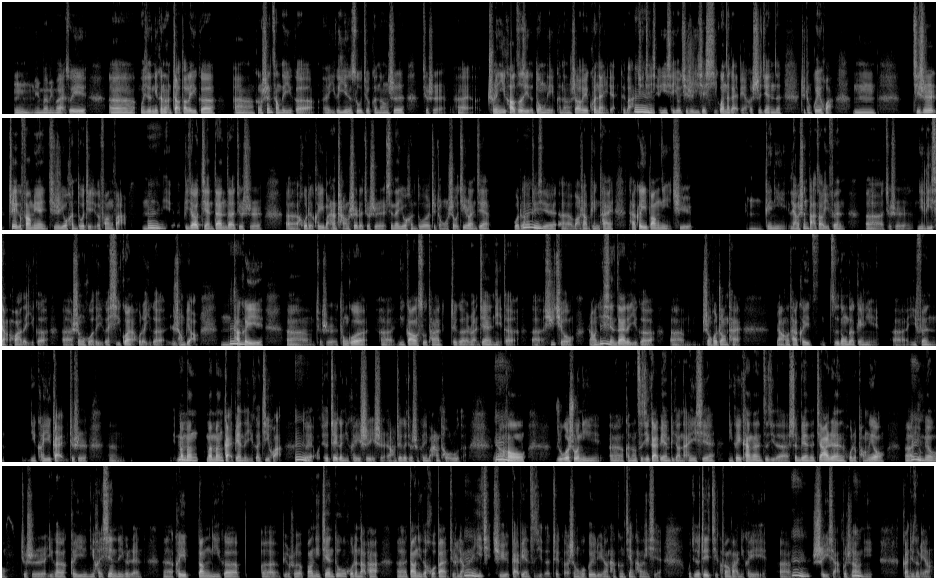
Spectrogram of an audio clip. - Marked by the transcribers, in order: other background noise
- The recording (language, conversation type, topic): Chinese, advice, 假期里如何有效放松并恢复精力？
